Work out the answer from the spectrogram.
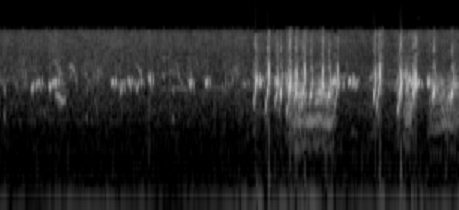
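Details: Morning calling of two common quail: soft short chirps, then loud raspy grating phrases in quick succession near the end, over a low background drone.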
